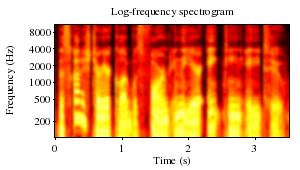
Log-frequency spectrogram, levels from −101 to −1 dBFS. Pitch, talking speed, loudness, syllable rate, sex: 115 Hz, 205 wpm, -18 LUFS, 5.1 syllables/s, male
